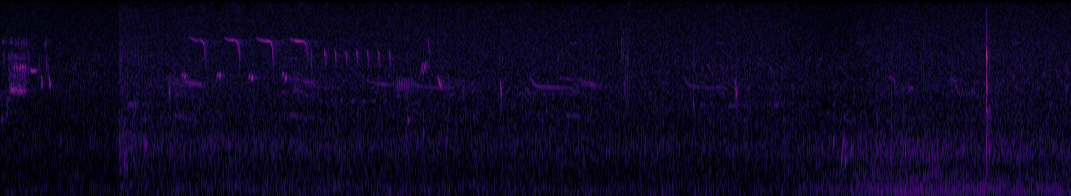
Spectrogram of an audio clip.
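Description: Faint birdsong: a few quick descending whistled notes, then a short rapid trill and scattered chirps, over a low steady rumble. A single sharp click near the end.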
